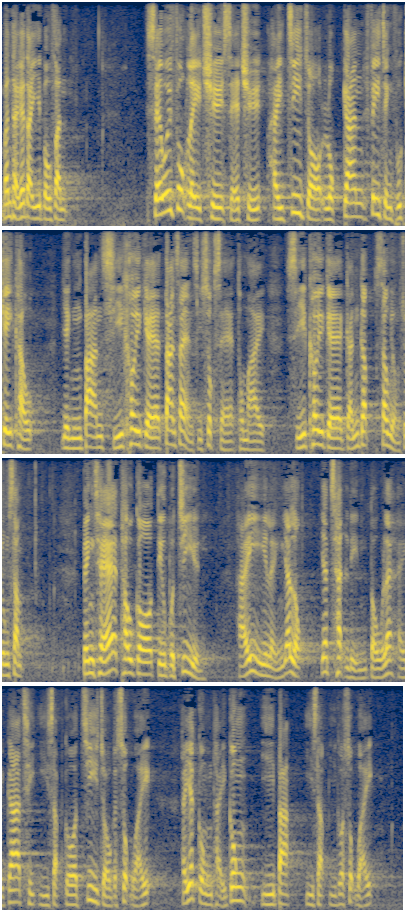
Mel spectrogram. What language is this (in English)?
Cantonese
